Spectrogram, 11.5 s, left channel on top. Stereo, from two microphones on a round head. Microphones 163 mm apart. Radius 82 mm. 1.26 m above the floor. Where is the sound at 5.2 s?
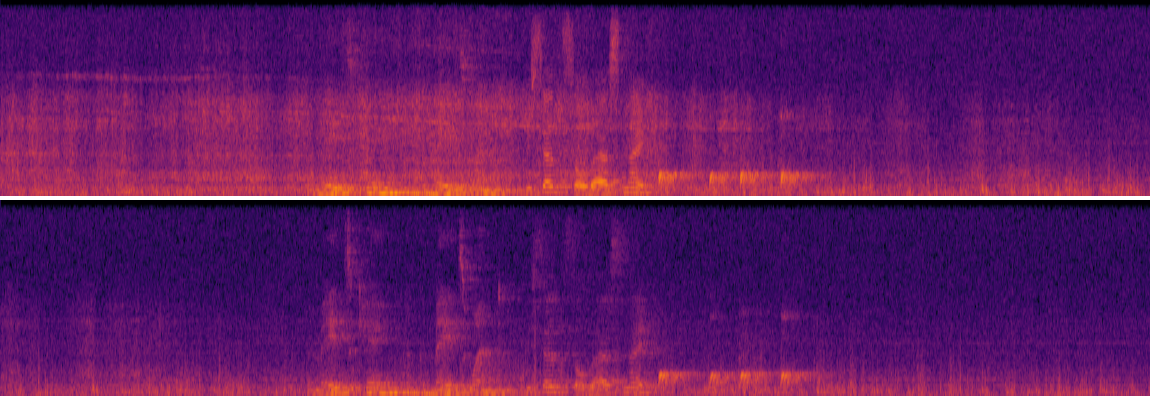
75° left (ahead or behind), 0.8 m.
